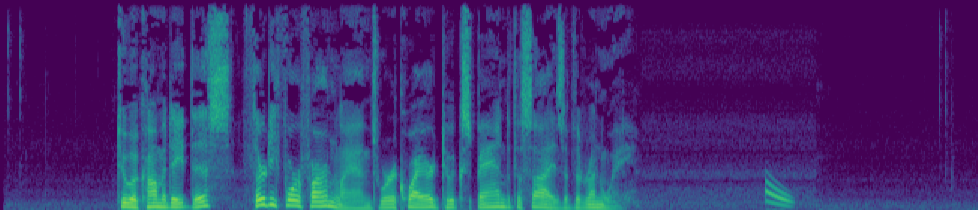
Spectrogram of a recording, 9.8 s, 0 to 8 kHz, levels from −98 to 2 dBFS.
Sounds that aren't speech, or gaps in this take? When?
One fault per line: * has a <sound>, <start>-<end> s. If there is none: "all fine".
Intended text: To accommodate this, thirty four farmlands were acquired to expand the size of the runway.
* has a chirp, 7.6-8.0 s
